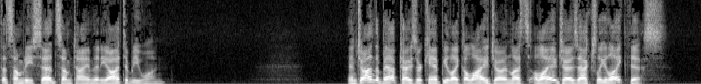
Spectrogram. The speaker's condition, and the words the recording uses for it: None; typical speech.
